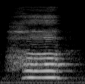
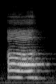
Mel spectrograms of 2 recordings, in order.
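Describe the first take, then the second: First: The vowel starts with a puff of breath. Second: The vowel starts with a sharp catch. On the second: "first glottal"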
